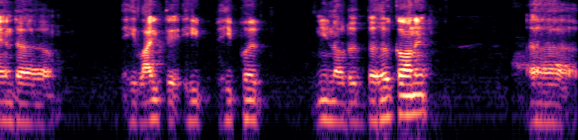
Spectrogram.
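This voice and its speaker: With an American accent, a man speaks at a fairly slow pace, leaving long, frequent pauses. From Portland, Oregon. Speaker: rapper. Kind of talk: interview.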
